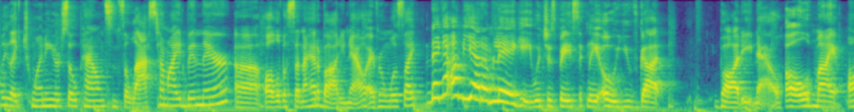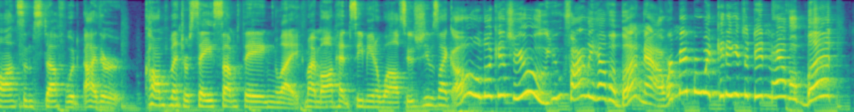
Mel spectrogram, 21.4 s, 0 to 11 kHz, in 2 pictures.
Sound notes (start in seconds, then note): 5.1 speaks in Wolof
